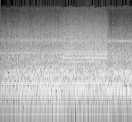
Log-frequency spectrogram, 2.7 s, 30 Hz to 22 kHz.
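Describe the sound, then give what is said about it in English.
A heavy 18-wheeler truck engine roars loud in a 1971 thriller film, the menacing truck, seemingly with no driver, chasing the main character through the desert: a steady low rumbling drone with no voices, its hiss dropping slightly near the end. “a 1971 thriller, where the main character spends most of the movie being chased by a menacing 18 wheeler truck, seemingly with no driver, and plowing its way through various spots in the desert.”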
